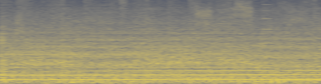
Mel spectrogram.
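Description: A front-engine car revs in a racing video game, with a steady, loud, droning engine note holding constant throughout, close and without talk.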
